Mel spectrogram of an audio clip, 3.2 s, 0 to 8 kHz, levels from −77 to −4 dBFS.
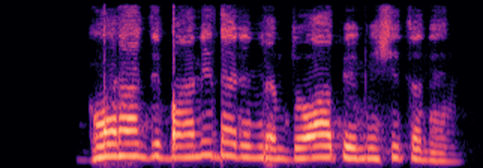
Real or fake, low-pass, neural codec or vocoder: fake; 7.2 kHz; codec, 44.1 kHz, 2.6 kbps, SNAC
